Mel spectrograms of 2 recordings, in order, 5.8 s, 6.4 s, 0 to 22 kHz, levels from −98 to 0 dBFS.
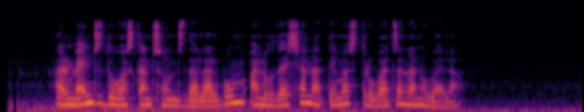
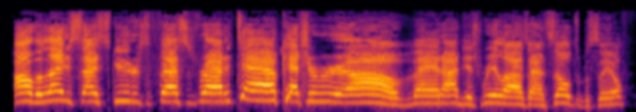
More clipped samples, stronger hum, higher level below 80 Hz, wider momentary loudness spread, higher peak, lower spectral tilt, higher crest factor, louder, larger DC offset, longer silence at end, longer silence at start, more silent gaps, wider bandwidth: neither; neither; first, -66 dBFS vs -76 dBFS; second, 10 LU vs 13 LU; second, -28 dBFS vs 0 dBFS; first, -5.5 dB/octave vs -0.5 dB/octave; about the same, 16 dB vs 20 dB; second, -43 LUFS vs -18 LUFS; neither; second, 0 s vs 0.15 s; about the same, 0.15 s vs 0.15 s; neither; second, 11.5 kHz vs 15 kHz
